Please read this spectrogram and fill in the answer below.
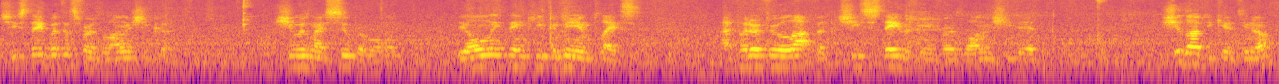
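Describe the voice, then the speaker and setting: A man's voice: mid-range voice, moderate pace, pauses often, natural voice. A man playing a playful, sentimental old father with a teasing manner in a staged play reading. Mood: wistful. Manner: teasing, chuckling. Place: theater stage, recorded from the audience. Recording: distant, echoey, noisy live theater recording.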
